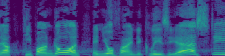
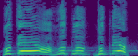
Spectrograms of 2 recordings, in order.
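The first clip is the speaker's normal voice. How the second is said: loud, high, rapid-fire commands; urgent fatherly warning; 12 semitones higher, 10 dB louder than usual. Acted. Father telling his sons to avert their eyes, urgent shouting. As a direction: shout it like an alarm to the boys. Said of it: "So I'm telling my sons".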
